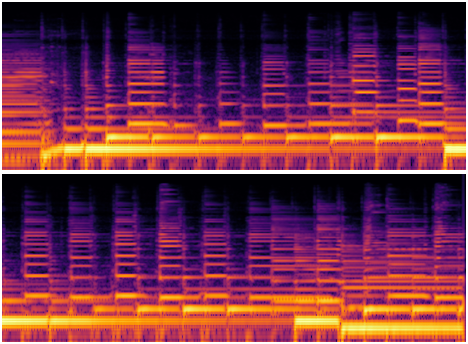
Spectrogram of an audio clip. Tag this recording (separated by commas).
Music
